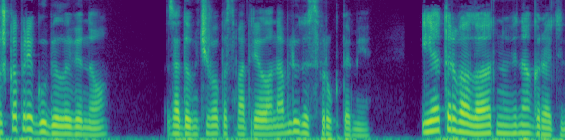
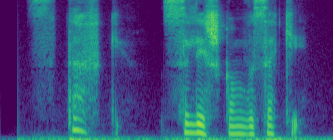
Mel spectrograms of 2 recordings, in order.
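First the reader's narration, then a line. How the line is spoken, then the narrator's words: Grumbling. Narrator (Russian): буркнул Александр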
